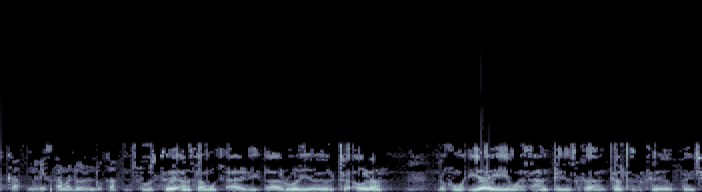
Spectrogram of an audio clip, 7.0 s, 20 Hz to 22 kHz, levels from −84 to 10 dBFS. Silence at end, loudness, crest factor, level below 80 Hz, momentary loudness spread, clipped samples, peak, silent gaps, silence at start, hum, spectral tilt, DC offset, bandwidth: 0 s; -15 LUFS; 16 dB; -62 dBFS; 12 LU; under 0.1%; 0 dBFS; none; 0.05 s; none; -2 dB/octave; under 0.1%; 6 kHz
